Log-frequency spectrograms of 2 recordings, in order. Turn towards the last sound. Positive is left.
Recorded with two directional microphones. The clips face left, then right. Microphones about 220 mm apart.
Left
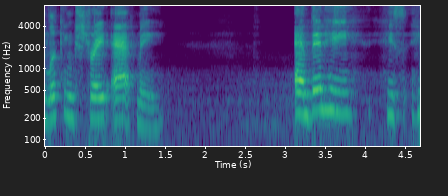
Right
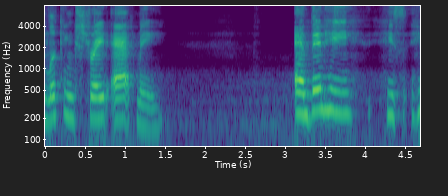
turn(degrees=-35)  # may be behind; listen again after turning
